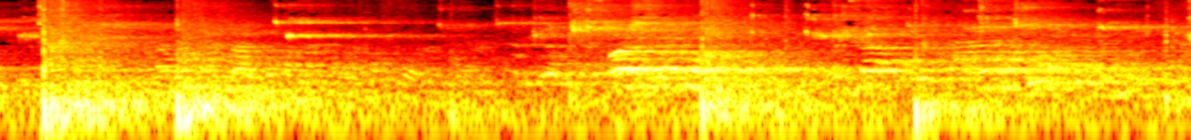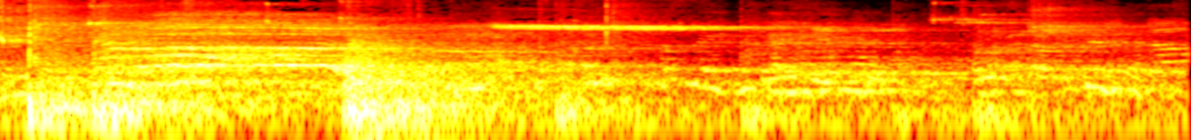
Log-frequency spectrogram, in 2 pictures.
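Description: A volleyball is hit with sharp smacks that echo in a large hall.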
